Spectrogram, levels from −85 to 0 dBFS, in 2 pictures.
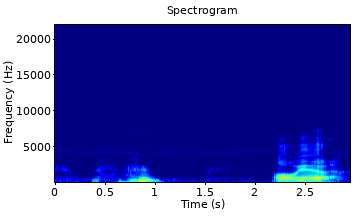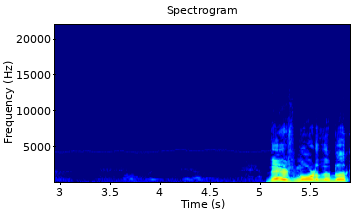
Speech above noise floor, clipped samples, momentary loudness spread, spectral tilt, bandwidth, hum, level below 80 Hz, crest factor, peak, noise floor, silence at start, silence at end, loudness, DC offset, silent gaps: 43 dB; under 0.1%; 17 LU; -6.5 dB/octave; 8.4 kHz; none; -78 dBFS; 20 dB; -16 dBFS; -73 dBFS; 0.75 s; 0 s; -32 LUFS; under 0.1%; none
